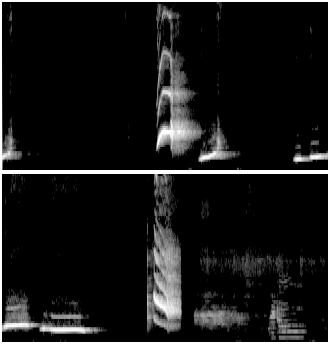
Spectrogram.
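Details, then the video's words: Indian ringneck parrot producing natural sounds: varied whistled notes, some rising and some level, sharp harmonic chirps, and a few softer, lower warbling tones toward the end. "Ringneck Parrot Chirping And Making Natural Sounds"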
